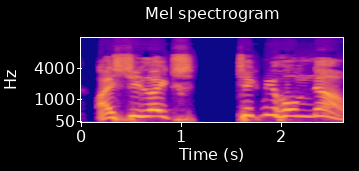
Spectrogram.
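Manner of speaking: rough, poor, very high Russian voice. Quoting a movie character after naming the actor: poor imitation of the russian man. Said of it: "just my poor imitation of".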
